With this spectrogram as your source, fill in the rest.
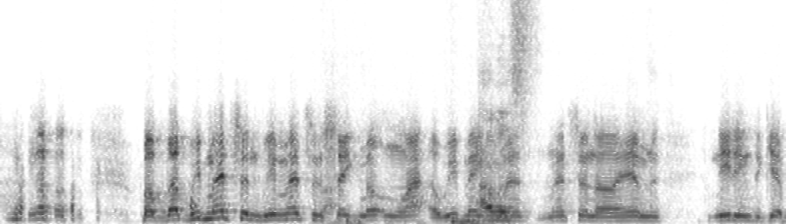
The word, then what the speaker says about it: Shake Milton: Shake Middleton, I believe his name is. Shake Milton.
